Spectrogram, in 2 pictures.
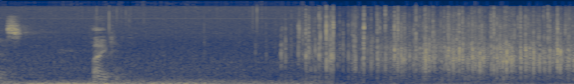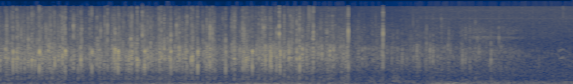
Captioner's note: applause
